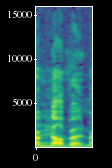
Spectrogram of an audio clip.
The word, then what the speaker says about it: Melbourne: Melbourne, as we just said. – Or Melbourne. – Melbourne. – Melbourne. – Okay. Gotta get that pronunciation down.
